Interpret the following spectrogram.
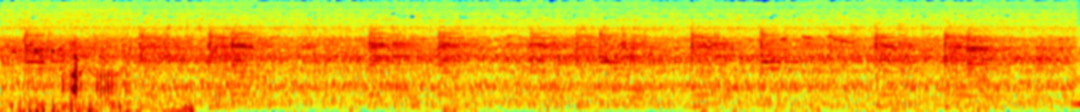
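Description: A fast, shallow mountain river rushing over stones, a steady even rush of water. Gusts of wind buffet the microphone during the first second and a half.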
